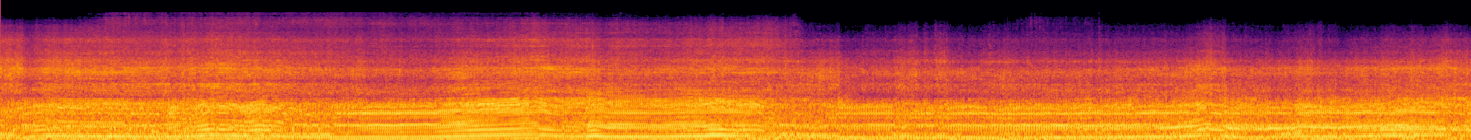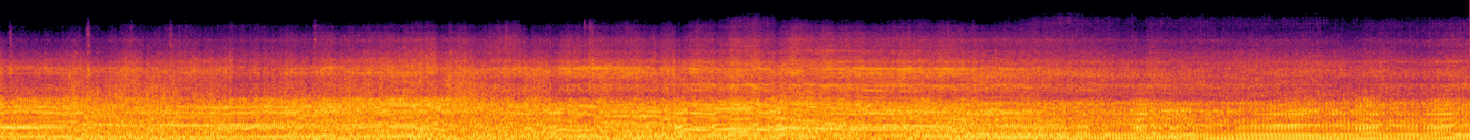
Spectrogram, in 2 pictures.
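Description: Dirt bike engine running under load as it is ridden, its pitch rising and falling again and again as the throttle is opened and closed.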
